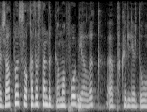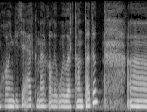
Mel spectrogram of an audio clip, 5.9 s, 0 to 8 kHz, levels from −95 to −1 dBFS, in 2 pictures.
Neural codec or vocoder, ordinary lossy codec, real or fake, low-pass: none; none; real; none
